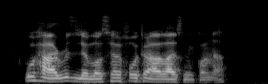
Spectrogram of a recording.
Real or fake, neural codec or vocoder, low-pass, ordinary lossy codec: fake; codec, 24 kHz, 1 kbps, SNAC; 9.9 kHz; MP3, 64 kbps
